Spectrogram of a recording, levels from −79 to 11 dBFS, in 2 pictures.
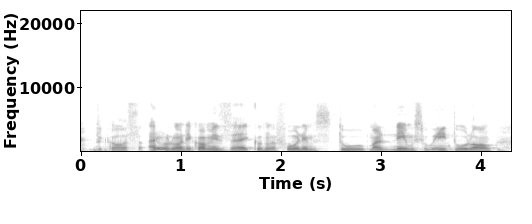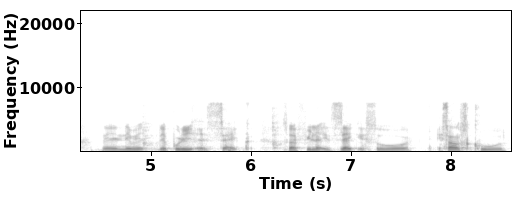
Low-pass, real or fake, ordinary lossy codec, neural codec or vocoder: none; real; none; none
